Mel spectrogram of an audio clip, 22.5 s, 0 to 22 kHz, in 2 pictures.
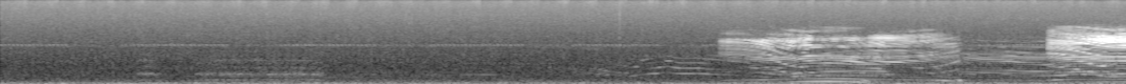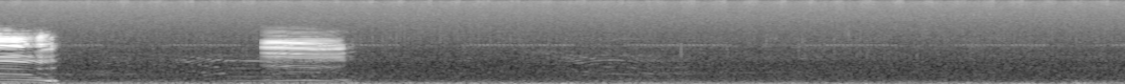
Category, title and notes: Sound effects > Animals
250910 22h44 Gergueil D104 - Brame
Subject : Stag bellowing in Gergueil. Sennheiser MKE600 with stock windcover. P48, no filter. A manfroto monopod was used. Weather : Processing : Trimmed and normalised in Audacity. Notes : Electric poles were close. So there's a slight buzz :/ Other spots we tried didn't have much activity or too much wind.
